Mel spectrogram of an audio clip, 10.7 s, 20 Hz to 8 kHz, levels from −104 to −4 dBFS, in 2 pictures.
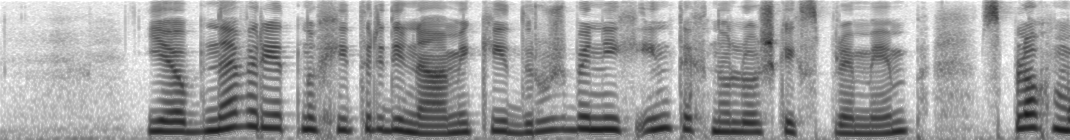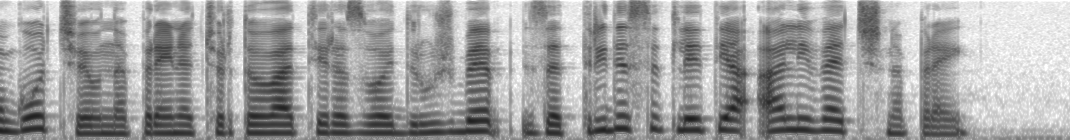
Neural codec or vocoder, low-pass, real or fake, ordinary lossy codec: none; none; real; none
